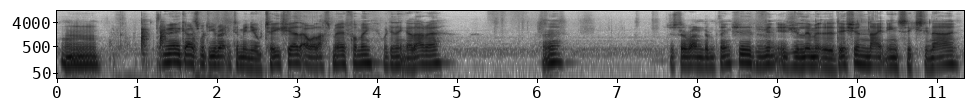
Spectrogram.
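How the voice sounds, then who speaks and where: British male hobbyist vlogger, fifties, gravelly low voice, rambling and informal, musing aloud with plenty of tag questions. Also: fairly even intonation, slight background noise. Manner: musing, unhurried, frequent tag questions and self-corrections. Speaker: radio hobbyist presenting a video. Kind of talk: casual rambling vlog chat.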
